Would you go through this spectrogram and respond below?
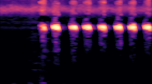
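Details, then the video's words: Sunbird, local name 'kolibri ninja', in a masteran recording of 'tembakan' song: eight bright, high, evenly spaced chip notes repeated about four times a second after a short silence. "SUARA BURUNG KOLIBRI NINJA JUARA"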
